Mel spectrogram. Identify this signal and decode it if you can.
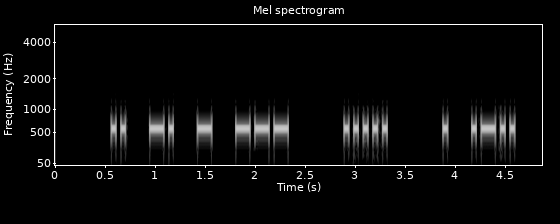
Morse code, heard as a keyed tone, about 25 wpm, spaced as for 20 wpm, 570 Hz. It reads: INTO 5 EL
